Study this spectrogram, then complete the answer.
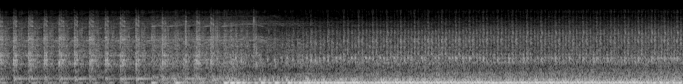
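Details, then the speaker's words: Nissan 240SX bought already taken apart, just fitted with new plug wires and a starter, started on ether: cranking gives way to a lumpy, stumbling beat that doesn't clear; a constant misfire, with a compression test planned next. "The downside is that here's the messed up part. It's got a mist, and the mist doesn't really change."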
